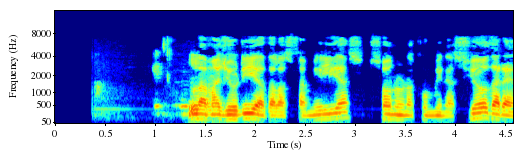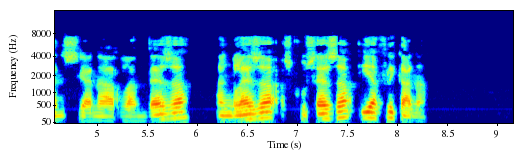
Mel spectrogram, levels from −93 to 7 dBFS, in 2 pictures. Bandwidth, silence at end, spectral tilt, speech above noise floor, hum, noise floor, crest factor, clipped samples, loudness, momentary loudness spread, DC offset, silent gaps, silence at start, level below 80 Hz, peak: 7.8 kHz; 0.9 s; -5 dB/octave; 67 dB; none; -85 dBFS; 18 dB; under 0.1%; -18 LUFS; 11 LU; under 0.1%; none; 0.4 s; -56 dBFS; -2 dBFS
